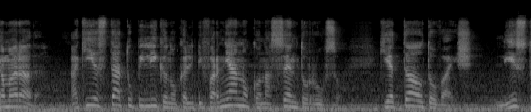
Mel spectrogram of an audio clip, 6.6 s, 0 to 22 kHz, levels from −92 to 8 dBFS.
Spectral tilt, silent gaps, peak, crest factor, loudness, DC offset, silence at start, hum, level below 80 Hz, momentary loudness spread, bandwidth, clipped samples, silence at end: -3.5 dB/octave; none; -24 dBFS; 18 dB; -40 LUFS; under 0.1%; 0 s; none; -54 dBFS; 9 LU; 12.5 kHz; under 0.1%; 0 s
